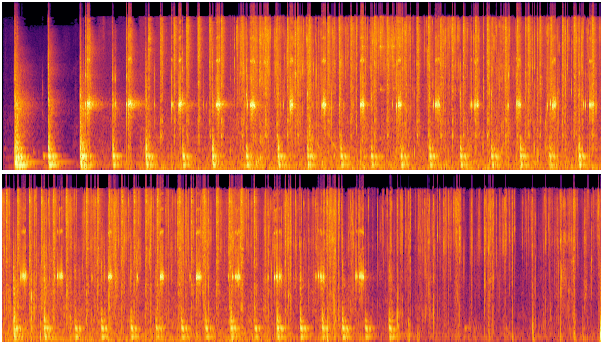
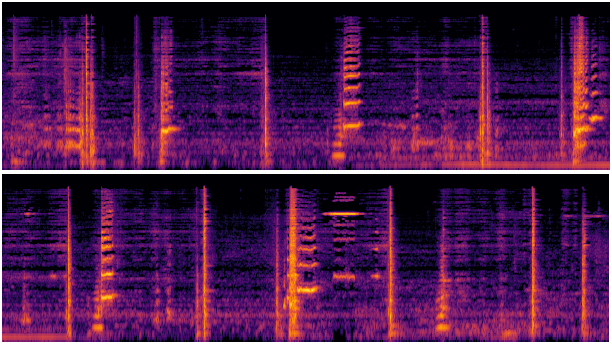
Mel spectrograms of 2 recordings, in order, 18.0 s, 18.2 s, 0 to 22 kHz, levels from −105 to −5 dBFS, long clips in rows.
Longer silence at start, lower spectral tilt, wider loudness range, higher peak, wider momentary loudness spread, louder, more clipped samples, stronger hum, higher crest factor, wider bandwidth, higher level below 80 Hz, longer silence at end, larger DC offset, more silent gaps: about the same, 0.2 s vs 0.2 s; first, -2 dB/octave vs 0 dB/octave; second, 6 LU vs 12 LU; first, 0 dBFS vs -6 dBFS; second, 10 LU vs 28 LU; first, -10 LUFS vs -23 LUFS; first, 1% vs under 0.1%; neither; second, 12 dB vs 24 dB; first, over 20 kHz vs 16 kHz; first, -28 dBFS vs -68 dBFS; second, 0 s vs 0.35 s; first, 0.5% vs under 0.1%; neither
